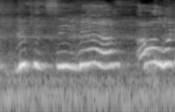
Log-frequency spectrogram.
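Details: Short, tonal, wavering cries from a newborn baby boy in hospital just after birth, born earlier than expected, with quiet room sounds: a normal newborn cry.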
